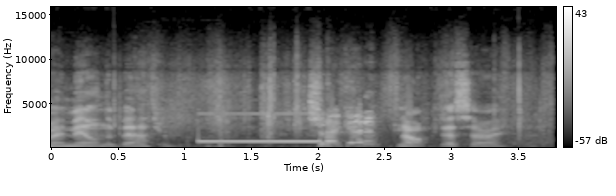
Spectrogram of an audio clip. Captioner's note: phone beeps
